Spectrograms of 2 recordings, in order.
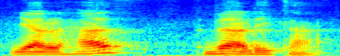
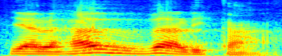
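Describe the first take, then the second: First: The 'th' sound is pronounced separately before 'dh'. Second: The 'th' sound is merged into the 'dh'. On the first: "agak sedikit sulit kalau kita melafalkan yalhas dalika" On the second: "sa-nya itu dileburkan atau dimasukkan ke huruf zal"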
